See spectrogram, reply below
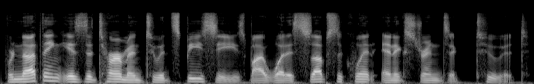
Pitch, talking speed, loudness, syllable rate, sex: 100 Hz, 170 wpm, -19 LUFS, 4.7 syllables/s, male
